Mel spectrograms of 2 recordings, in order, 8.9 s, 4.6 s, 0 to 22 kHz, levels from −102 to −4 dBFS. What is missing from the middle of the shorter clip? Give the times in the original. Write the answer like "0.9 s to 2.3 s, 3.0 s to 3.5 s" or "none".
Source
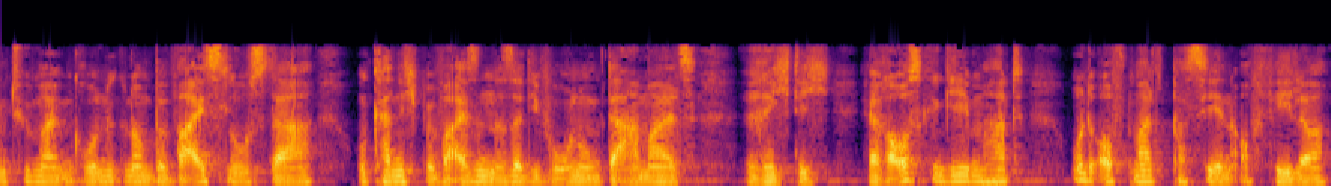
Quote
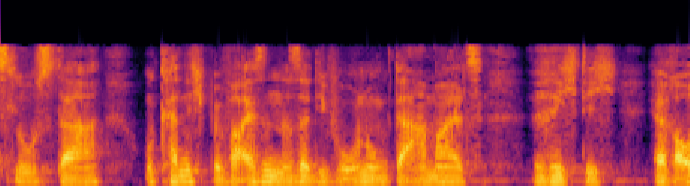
none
